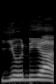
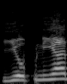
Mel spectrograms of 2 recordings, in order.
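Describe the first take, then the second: First: The p sound is left out. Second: The p sound is clearly pronounced. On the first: The speaker calls it right. "पी silent है" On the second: The speaker calls it wrong. "यूपनिया नहीं है बेटा"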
